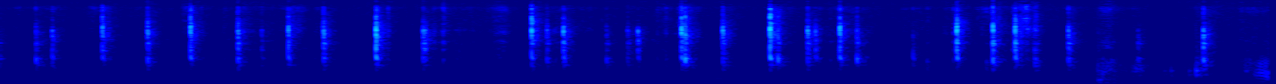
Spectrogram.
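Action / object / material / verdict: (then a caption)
tap / plastic game controller / plastic / none. A handheld black plastic Xbox One controller, a hollow shell with colored face buttons and thumbsticks, is held in both hands while fingertips and thumbs repeatedly press and click the buttons. The result is a quiet, uneven run of short, dry, bright plastic clicks that stop instantly with no ring, over a faint low hum.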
